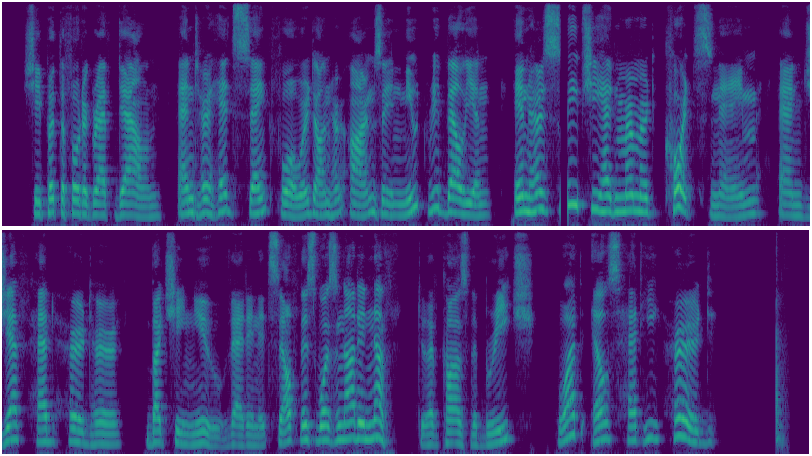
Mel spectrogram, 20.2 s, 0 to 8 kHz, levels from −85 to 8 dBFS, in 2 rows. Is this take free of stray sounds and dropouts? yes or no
no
